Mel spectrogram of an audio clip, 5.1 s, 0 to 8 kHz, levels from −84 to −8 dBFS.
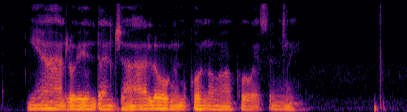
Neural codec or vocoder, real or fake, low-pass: codec, 24 kHz, 3 kbps, HILCodec; fake; 7.2 kHz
